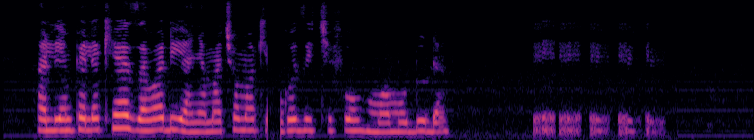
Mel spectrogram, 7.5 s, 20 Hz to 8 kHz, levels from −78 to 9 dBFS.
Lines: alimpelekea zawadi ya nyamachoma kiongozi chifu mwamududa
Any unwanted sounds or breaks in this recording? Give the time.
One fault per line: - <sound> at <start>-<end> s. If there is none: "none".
- dropout at 2.7-2.8 s
- laugh at 5.3-6.7 s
